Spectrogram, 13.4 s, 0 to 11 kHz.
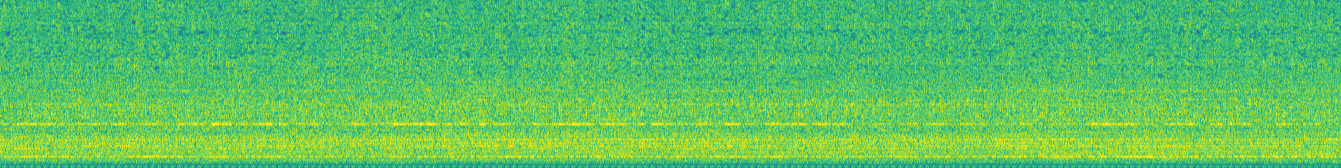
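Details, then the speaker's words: Briggs & Stratton Vanguard engine with a Briggs carburetor, after rewiring, cold (~50°F, windy, run only 5–10 minutes), charging at 13.3–14 V: steady, even idle with a smooth low thrum and no misses or knocks; everything working, runs pretty good. "Everything seems like it's working. I have no complaints. Runs pretty good."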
